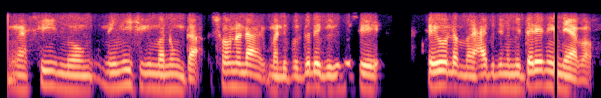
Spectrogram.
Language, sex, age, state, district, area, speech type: Manipuri, male, 60+, Manipur, Churachandpur, urban, conversation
